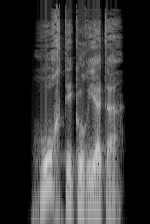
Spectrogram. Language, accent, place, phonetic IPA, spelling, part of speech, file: German, Germany, Berlin, [ˈhoːxdekoˌʁiːɐ̯tɐ], hochdekorierter, adjective, De-hochdekorierter.ogg
- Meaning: inflection of hochdekoriert: 1. strong/mixed nominative masculine singular 2. strong genitive/dative feminine singular 3. strong genitive plural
